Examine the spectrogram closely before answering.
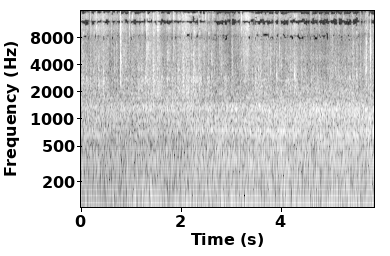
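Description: Steady low rumble and road noise of a van on the move, heard from inside its rear load area, with a few faint clicks.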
